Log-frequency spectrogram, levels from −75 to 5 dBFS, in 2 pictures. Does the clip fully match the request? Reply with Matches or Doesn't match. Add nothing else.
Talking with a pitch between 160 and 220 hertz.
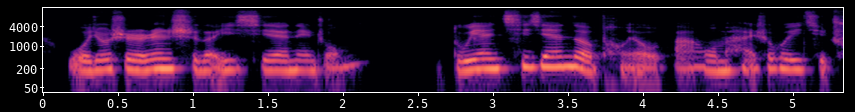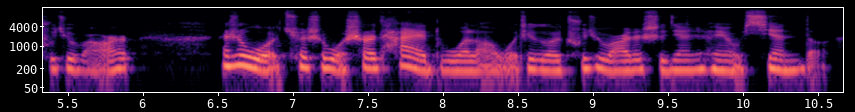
Matches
